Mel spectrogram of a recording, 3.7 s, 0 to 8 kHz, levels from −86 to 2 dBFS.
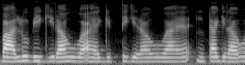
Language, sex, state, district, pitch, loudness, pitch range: Hindi, female, Jharkhand, Deoghar, 185 Hz, -20 LUFS, 180-195 Hz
